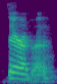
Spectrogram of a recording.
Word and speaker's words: Saraba: Saraba. Okay. Saraba. There's a slight A after the A, B.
